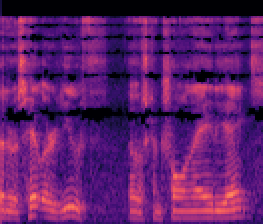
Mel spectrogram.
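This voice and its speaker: Fairly even intonation marks this man's moderately paced speech. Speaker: interviewer. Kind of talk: interview questions. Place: home room.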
